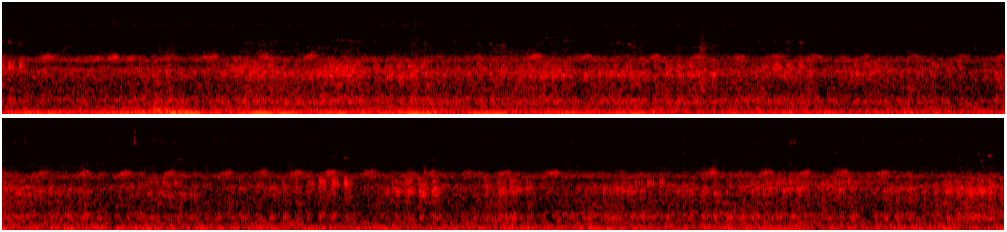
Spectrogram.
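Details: Taean Peninsula frogs in chorus, South Korea: rapid, evenly repeated high notes, roughly four per second, ride over a blurred mid-pitched chorus and persistent low-frequency rumble.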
